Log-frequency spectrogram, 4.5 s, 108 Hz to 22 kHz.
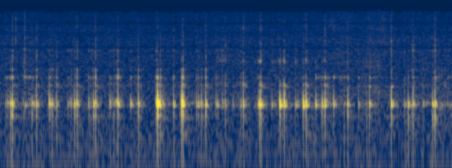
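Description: A flat, oval, solid wooden serving board is held tilted while fingertips tap and nails scratch across its face. A quiet, steady run of quick, dry taps carries a woody knock pitched around 850 Hz, each dying away almost instantly, with faint scratching between them.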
